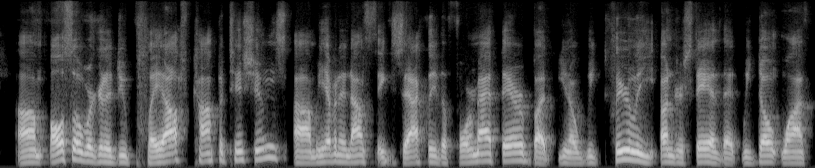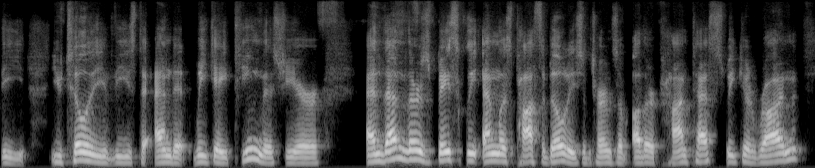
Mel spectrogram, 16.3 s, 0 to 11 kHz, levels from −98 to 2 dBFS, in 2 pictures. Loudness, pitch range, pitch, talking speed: -25 LUFS, 115-150 Hz, 130 Hz, 190 wpm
